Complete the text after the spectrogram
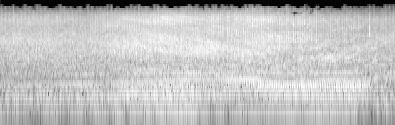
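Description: A kart engine roars loudly as a kart passes close by.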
